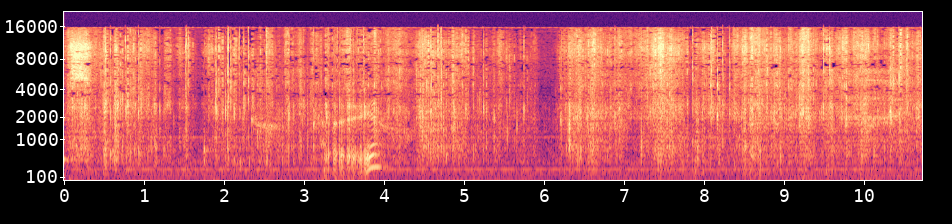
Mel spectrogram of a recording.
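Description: Parchment paper crinkling and rustling in irregular crackles as hands crumple and press it down over pie dough in a pan, then begin lifting it off.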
